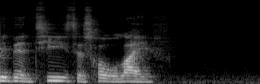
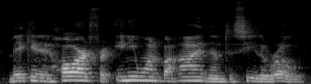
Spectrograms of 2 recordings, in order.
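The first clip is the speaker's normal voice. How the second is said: ordinary delivery, nothing marked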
